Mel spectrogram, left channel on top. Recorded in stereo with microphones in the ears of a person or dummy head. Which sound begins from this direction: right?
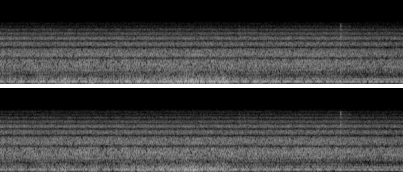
A fan, at 0.0 s.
